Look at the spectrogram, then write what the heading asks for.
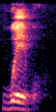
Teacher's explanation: originalmente el primer sonido es una vocal pero se refuerza y al final suena como guau · Los llamamos elementos vocálicos con fricción, que vamos a ver que son, por ejemplo, en la palabra huevo. Si originalmente el primer sonido es una vocal, pero se refuerza y al final suena como w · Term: deslizadas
